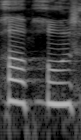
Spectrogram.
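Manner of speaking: very high mock-sobbing wail; exaggerated sad, high-pitched whine; really sad. Shown as a demonstration. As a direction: wail it like a hammed-up crybaby. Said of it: "say it really sad".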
